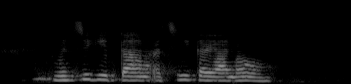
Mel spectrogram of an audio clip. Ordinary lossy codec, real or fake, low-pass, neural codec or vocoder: none; fake; none; codec, 16 kHz, 1 kbps, FreqCodec, smaller model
